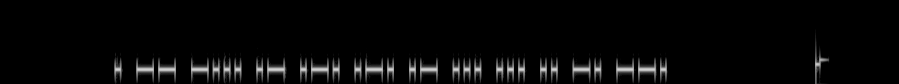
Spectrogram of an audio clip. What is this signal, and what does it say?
Morse code, heard as a keyed tone, about 21 wpm, 700 Hz. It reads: EMBARRASSING
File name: practice / 22wpm / Twelve Letter Words - 22wpm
